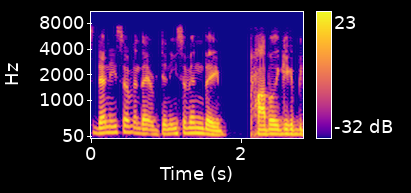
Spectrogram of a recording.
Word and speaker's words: Denisovan: denisovan perhaps uh right but we were saying it wrong and so are other people but it's it's russian so you put the emphasis on the east like denisovan denison right dennis give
